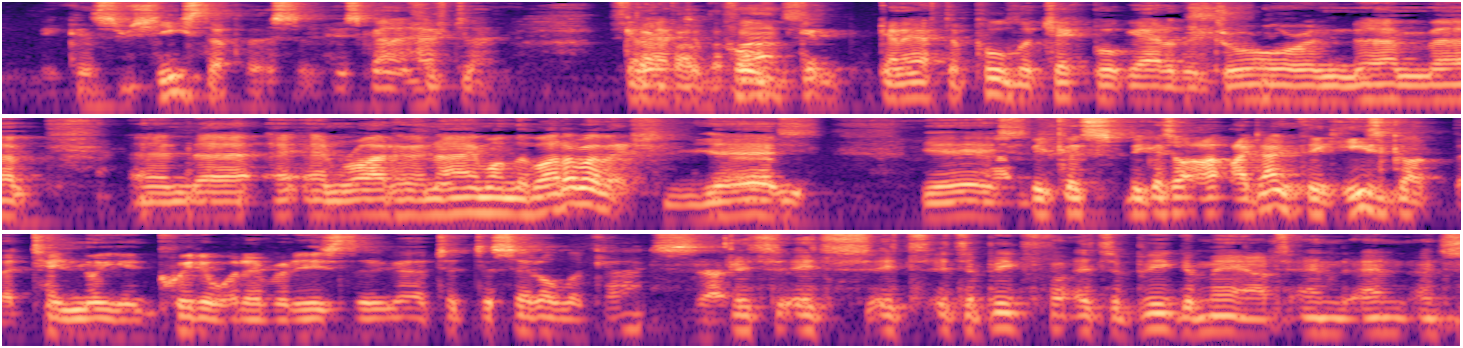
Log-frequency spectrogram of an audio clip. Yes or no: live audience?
no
